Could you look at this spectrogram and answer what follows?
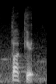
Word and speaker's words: bucket: Bucket. Use a stop t at the end, not bucket.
